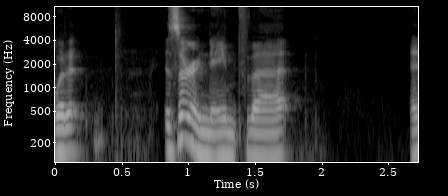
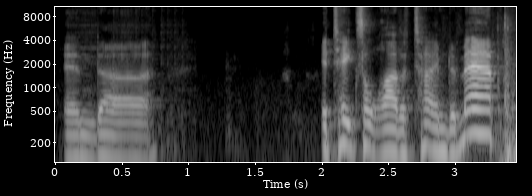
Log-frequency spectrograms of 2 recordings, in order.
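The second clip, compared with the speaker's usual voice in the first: ordinary delivery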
